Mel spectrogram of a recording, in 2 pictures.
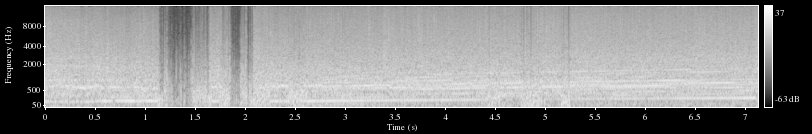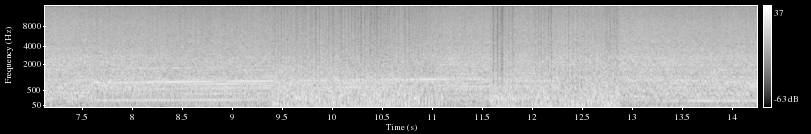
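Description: A car's engine heard from inside the cabin under hard acceleration on track. The revs climb, drop suddenly at an upshift about halfway through, then climb again. There is a brief lift off the throttle about a second in.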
